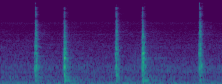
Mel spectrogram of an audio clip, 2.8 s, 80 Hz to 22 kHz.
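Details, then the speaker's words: Abandoned 1977 Chevy Camaro with a formerly near-locked engine: sharp single clicks about once a second on each key try, with no cranking. Owners suspect a shot starter, not confirmed. "Yeah, I think that starter, it's shot."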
